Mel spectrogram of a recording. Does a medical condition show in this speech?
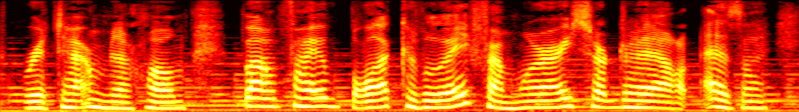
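Yes: ataxia; speaking problems for last couple of years.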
